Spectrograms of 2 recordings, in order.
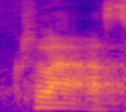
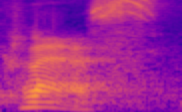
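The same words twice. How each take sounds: First: It is said with a British accent. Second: It is said with an American accent. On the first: "영국 발음 어떻게 되겠어요?" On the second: "미국 발음 시작"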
